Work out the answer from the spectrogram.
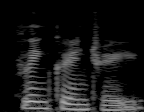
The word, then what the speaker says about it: frequent: is a verb whereas the word frequent the accent is in the first syllable is an adjective the word frequently is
